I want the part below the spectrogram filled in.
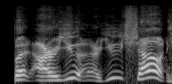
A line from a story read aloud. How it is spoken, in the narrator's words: He shouted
